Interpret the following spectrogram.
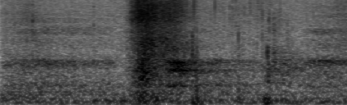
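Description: A person's short, sharp breath, a sniff or exhale close to the microphone, about a second in, over a steady low rumble.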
